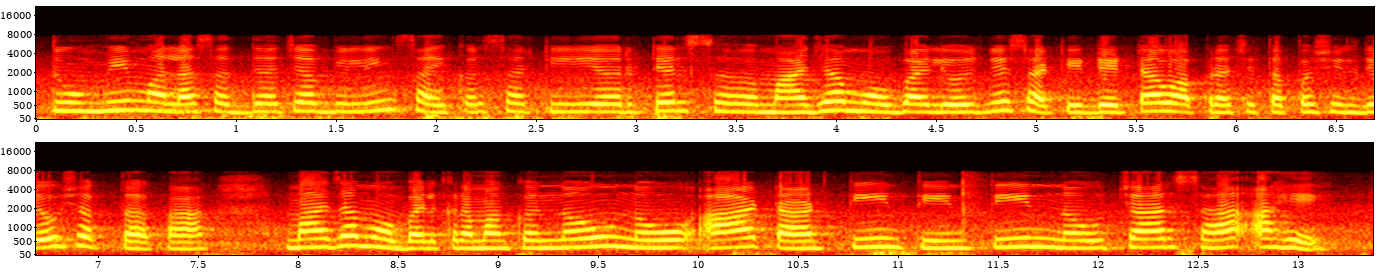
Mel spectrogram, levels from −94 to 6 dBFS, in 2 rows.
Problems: constant background noise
